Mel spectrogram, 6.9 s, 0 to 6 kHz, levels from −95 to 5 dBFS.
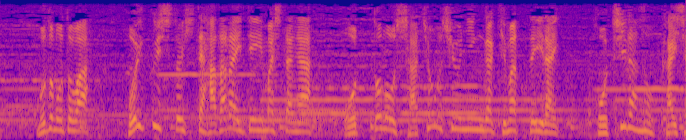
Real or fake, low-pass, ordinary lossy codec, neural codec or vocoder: real; 5.4 kHz; none; none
